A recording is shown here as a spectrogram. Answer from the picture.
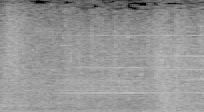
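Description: Cinematic logo-intro sound design: a steady low rumble under a faint held high tone, with a swell building near the end.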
